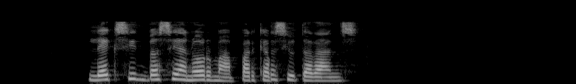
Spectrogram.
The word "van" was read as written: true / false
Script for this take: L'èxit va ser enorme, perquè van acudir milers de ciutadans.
false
